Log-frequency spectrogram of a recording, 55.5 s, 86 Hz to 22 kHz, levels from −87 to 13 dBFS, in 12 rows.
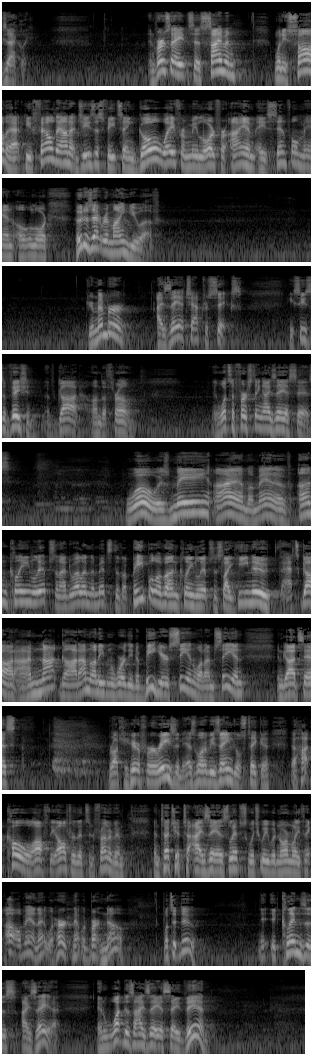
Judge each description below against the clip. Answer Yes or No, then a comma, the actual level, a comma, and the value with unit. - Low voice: No, medium, 145 Hz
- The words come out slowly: No, average, 175 wpm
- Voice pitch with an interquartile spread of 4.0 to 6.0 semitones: Yes, average, 4.7 semitones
